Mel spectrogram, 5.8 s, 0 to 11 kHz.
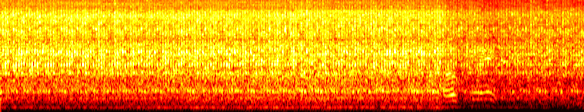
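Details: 5.9 Cummins diesel pickup idling on a cold day after a fuel filter change; even diesel clatter at steady idle with no misses or stumbles, running normally.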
